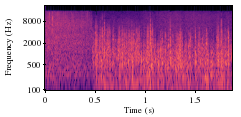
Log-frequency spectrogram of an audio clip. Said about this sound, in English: But then, right on cue, the rain stopped. But the wind came up fast. Waves crashed over the seawall in Stanley Park, and huge tree branches came down, including at several schools.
